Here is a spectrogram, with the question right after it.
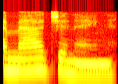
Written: imagining

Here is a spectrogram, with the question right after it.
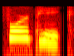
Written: forepeak

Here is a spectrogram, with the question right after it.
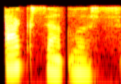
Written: accentless

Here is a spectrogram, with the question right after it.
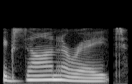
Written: exonerate

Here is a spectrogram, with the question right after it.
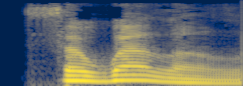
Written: sewellel

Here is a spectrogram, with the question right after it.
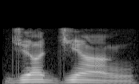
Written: Chekiang

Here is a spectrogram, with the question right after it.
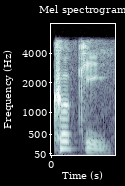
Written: cookie

